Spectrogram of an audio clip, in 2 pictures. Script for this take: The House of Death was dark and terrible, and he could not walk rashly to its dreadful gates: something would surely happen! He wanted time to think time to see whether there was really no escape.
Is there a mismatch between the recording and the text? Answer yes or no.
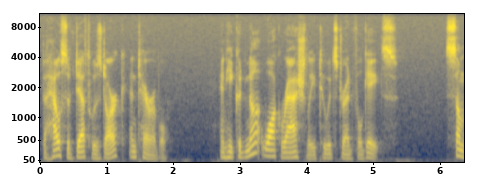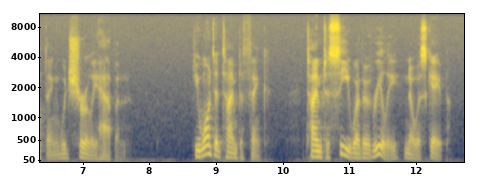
yes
